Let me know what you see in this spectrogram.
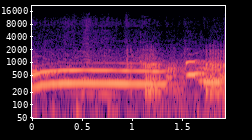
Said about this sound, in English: That's it. That's the sound I heard. The hound! The beast approaches.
